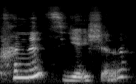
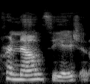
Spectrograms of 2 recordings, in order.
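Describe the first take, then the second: First: The second syllable sounds like 'nun'. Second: The second syllable sounds like 'noun'. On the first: The speaker calls it right. "Our pronunciation" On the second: The speaker calls it wrong. "I always say pronunciation, and people are like, "You pronounce that wrong.""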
